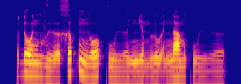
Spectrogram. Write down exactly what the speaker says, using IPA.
ɗo˧nvɨ˧˩ə̯xə˦˥p̚ɲo˨˦ kwɨ̤˨˩ə̯ ɲḛ˧˨mlṵ˧˨ə̯ na˧mkwɨ̤˨˩ə̯

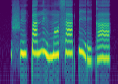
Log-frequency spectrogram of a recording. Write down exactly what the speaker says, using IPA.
fĩ˧k͡pa˦nĩ˦˨mɔ̃˧ sa˦k͡pi˦˨ ɾi˨ɡa˧

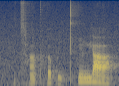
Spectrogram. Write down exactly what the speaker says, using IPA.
t͡sʰã˨˩pʰə˧pi˨p̚ t̪ʰĩ˦mja˥˧

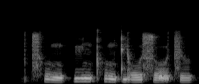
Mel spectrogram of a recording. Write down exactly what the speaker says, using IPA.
t͡sʰʊ˥˩ŋ | y˥nt̪ʰʊ˥˩ŋt̪jo˧˥ʊ̯ so̰˨˩ʊ̯t͡sɹ̩˦

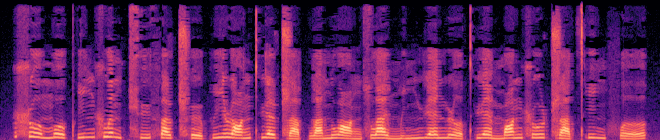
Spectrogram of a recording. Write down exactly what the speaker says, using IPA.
ʂo˥˧ʊ̯mo˥˩ʊ̯pʰi˥ŋ ʂwə˥˩n t͡ɕʰy˧˥fä˧˥ʈ͡ʂʰɻ̩˨˩ pi˥ɻɑ˧˥ŋ t̪ʰɥɛ˥˩ʈ͡ʂä˨˩pwa˧˥n wɑ˨˩ŋ swa˥˩ɪ̯mi˧˥ŋ mɥɛ˥nɻɤ˨˩t̪ʰɥɛ˥˩ mɑ˥ŋʂu˥ʈ͡ʂä˨˩ t̪ʰi˥˩ŋ fɤ˨˩˦

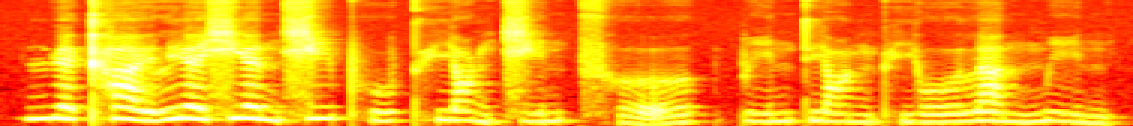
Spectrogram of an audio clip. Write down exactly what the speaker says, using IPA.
n̪ɥɛ˥˧kʰa˥˧ɪ̯ ljɛ˥˧ɕjɛ˥˩nɕi˥ pʰu˧˥t̪ʰjɑ˥˩ŋt͡ɕi˧˥n t͡sʰɤ̰˨˩˦ | pi˧˥nt̪jɑ˥˩ŋpʰjo˧˥ʊ̯ la˥˧nmi˥˩n

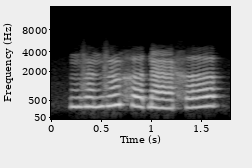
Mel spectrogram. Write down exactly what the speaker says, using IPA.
nzə̃nzə̃xɜ ɗæ̃xɜ

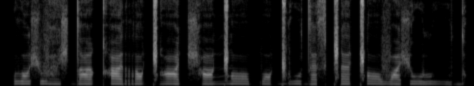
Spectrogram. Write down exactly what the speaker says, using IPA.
ðɔʃvæ̤ʃ dɑi̯qʰɛrɒɡ͡ǁɑ t͡ʃʰɑŋ͡ǁɔ pɔɡ͡ǁu dæsǁɛǁɔ vɑʃu lṳd

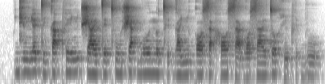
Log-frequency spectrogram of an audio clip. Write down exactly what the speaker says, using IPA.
d͡ʑɔ˦˨ɲa˦˨ɪ̯ti˨kä˦ʔ pʰe˦ɲʊ˦ʔ ʃa˦˨ɪ̯te˦˨tʰũ˦ ʃä˦ʔbo˦ʊ̯ no˦˨tʰɪ˦ʔɡä˦ɲɔ˦˨ kɔ˦˨sʰä˦ʔhɔ˦ sʰä˨ɡɔ˨sʰa˦ɪ̯to˦˨ hĩ˨pʰɪ˦ʔ bu˦˨

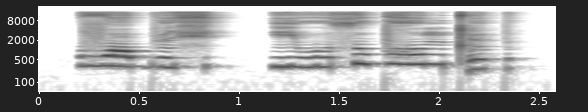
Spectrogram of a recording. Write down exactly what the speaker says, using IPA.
vɔ˦bʏ˦ç | ju˨θu˦pɣo˦m tʼʏ˨p

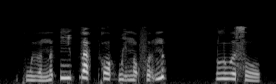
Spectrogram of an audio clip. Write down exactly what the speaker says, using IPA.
kwɨ˨˩ə̯nə˦˥t̚ ɲi˦˥p̚la˦˥t̚kɔ˧ hwḭ˧˨nɔ̰˧˨fə̰˧˥n | lu˧ə̯so˨˩

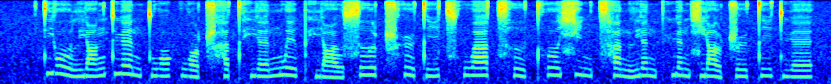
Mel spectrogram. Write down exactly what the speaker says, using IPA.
t̪jo˥˩ʊ̯ljɑ˧˥ŋ t̪ɥɛ˥˩nt̪wɔ˧˥kwɔ˨˩ʈ͡ʂʰä˦ t̪ʰjɛ˧˥nwe˧ɪ̯pʰjɑ˨˩ʊ̯ sɹ̩˥ʈ͡ʂʰɻ̩˥˩t̪i˧˥t͡sʰwä˥ t͡sʰɹ̩˥˩ t̪ʰɤ˥ɕi˥˧ŋ t͡sʰa˥˧nljɛ˥˧npʰɥɛ˥˧n ɕjɑ˥˩ʊ̯ʈ͡ʂɻ̩˥ t̪i˥ t̪ɥɛ˥

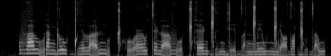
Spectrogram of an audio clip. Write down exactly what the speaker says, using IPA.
vaβṵɾaŋ ɖowɡ͡ǃɛ βa̰ɳn̪ṵ ǁʰo̰ ʕutɛɳa̰ vo̰ǁʰɛɳ ɡ͡ǁɛŋɡḛ d̪a̰ŋ͡ǁew ŋ͡ǁḛdˤuɡ͡ǁod̪a̰w

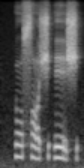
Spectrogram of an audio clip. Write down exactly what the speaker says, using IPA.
usˤɯʃ | eʃ

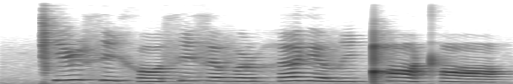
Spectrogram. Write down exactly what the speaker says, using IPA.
ǀʰiɭsi xɔsi zəvɔɭ hɜlʲɜvi ǃʰɑ kʰɑ

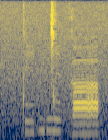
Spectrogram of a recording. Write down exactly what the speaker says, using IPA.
tiɡŋ͡ǀi ɡa

